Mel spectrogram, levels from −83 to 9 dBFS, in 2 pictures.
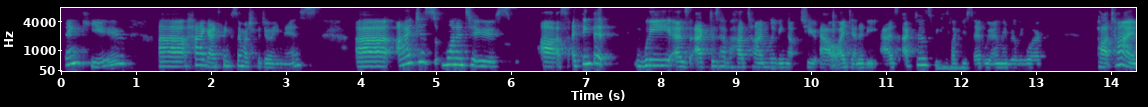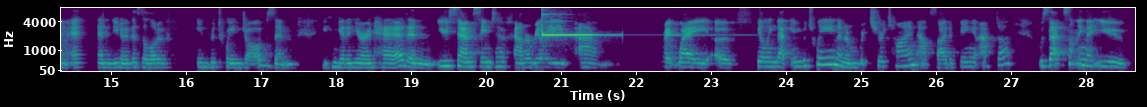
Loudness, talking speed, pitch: -22 LUFS, 195 wpm, 235 Hz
